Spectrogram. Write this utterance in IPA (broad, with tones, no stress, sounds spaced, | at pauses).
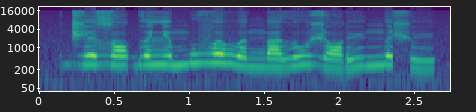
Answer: d͡ʒ ɘ˥ z ɔ˦ ɡ ə˥ lʲ ə˦ m u˥ v ə˥ β ə˨ ŋ ɐ˨ ð u˥ ʒ ɔ˩ ɾ y˦ ŋ ə˥ ʃ y˩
